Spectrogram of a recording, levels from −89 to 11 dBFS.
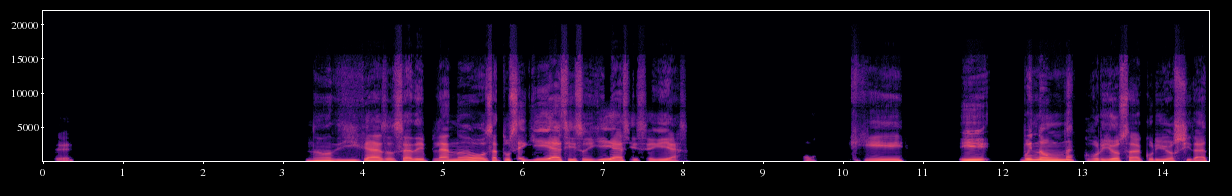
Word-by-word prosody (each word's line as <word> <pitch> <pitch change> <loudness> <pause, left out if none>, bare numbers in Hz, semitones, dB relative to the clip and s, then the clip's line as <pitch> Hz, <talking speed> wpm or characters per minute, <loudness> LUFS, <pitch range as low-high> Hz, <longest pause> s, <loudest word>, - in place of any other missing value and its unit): Sí. - - -12 2.9
No 140 +2 -1
digas, 145 0 0
o 120 -1 -3
sea, 120 +2 0
de 125 -2 0
plano, 160 - +1
o 135 - 0
sea, 135 +2 0
tú 150 +7 -4
seguías, 205 -1 +1
y 150 - -1
seguías, 140 +5 -1
y 110 - -7
seguías. 110 +2 -4 1.5
Okey. 135 +6 -6 0.7
Y, 205 +1 +4 0.4
bueno, 200 0 +5
una 195 +3 +4
curiosa 140 -1 -1
curiosidad, 115 -2 -3
145 Hz, 85 wpm, -25 LUFS, 125-175 Hz, 2.9 s, bueno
